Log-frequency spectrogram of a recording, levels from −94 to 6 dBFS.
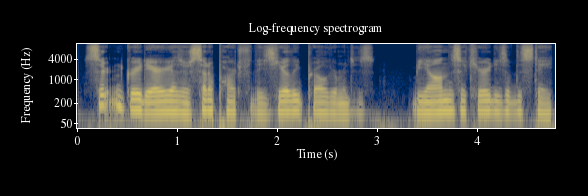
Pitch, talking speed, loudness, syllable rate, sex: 115 Hz, 200 wpm, -20 LUFS, 6.8 syllables/s, male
